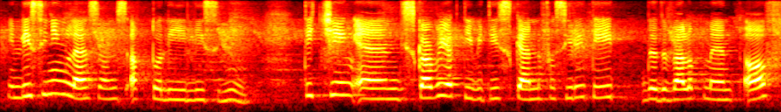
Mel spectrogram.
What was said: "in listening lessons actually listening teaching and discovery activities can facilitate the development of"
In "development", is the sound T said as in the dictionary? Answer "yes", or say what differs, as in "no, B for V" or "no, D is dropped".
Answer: yes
